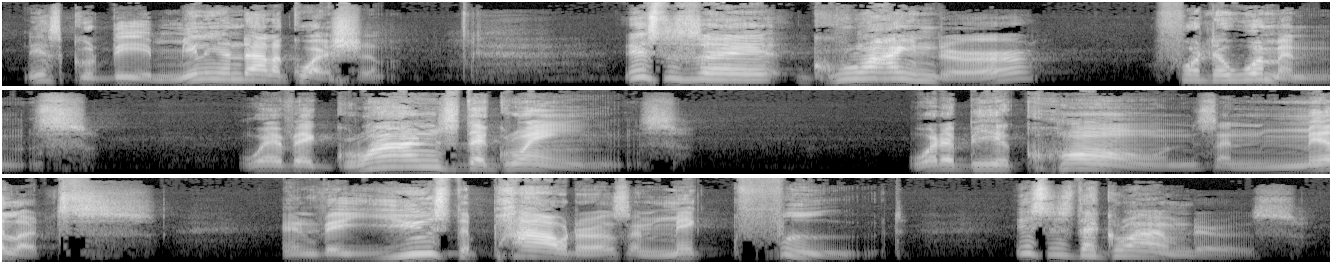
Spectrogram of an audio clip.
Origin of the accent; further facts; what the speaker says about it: Burkina Faso; So I was born in Burkina Faso. I grew up in Burkina Faso.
